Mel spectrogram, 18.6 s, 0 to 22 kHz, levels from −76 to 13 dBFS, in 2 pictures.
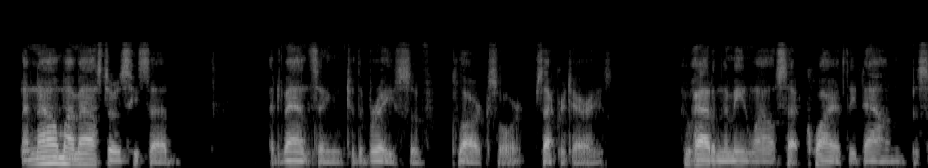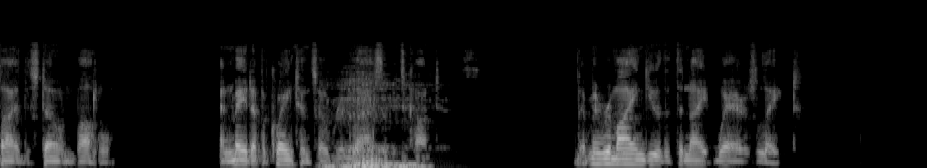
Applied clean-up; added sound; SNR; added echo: classical method spectral subtraction.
